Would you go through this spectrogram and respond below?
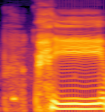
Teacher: nafasnya berbeda dari tengah tenggorokan, lembut bersih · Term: H kecil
